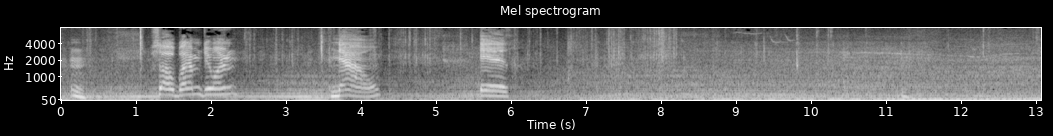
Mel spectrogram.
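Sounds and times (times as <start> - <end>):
car engine idling: 0.0 - 13.0
paper wrapper crinkling: 4.2 - 5.4, 6.0 - 9.0.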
